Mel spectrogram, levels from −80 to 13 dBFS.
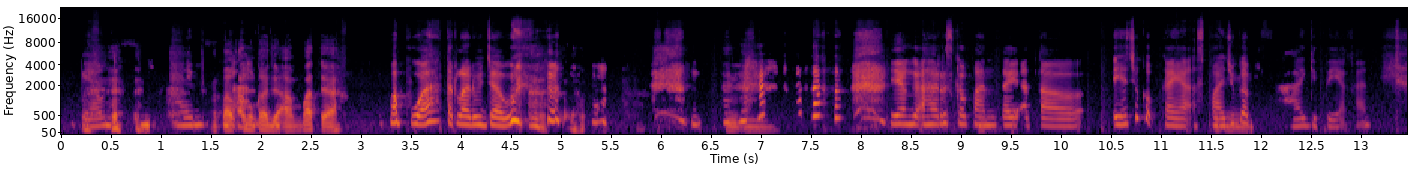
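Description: Speech suppressed in double talk, 0.06 to 3.33 s: the voice dips and breaks up for about two seconds in total, falling by up to about 35 dB, likely because the echo canceller turned both sides down while the far end spoke at the same time. Echo leak, 0.65 to 0.75 s and 1.45 to 1.5 s: brief faint scraps of the voice return 333 ms late, about 30 to 35 dB down, likely residual loudspeaker pickup that the far end's canceller failed to remove. Echo leak again, 5.03 to 5.67 s, with the same 333 ms delay at about 35 dB down. Speech suppressed in double talk recurs at 5.06 to 6.03 s (up to about 25 dB), 7.03 to 7.52 s (about 15 dB), 9.57 to 9.68 s (about 10 dB) and 11.9 to 12.33 s (about 25 dB), each heard as the voice briefly sinking or cutting out.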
